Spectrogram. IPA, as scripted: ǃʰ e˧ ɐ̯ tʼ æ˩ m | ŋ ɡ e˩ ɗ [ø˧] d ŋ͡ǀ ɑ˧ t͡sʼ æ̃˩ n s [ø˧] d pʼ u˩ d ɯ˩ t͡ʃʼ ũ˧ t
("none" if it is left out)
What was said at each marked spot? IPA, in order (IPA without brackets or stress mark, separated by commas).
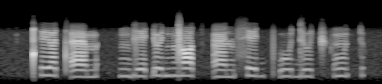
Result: ø˧, e˧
